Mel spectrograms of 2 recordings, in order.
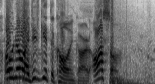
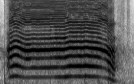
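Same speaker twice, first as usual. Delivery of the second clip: loud, high, held scream; drawn-out yell in the heat of the game; long scream; 9 semitones higher, 7 dB louder than usual. Real, not acted. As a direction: scream it out at full voice. Long scream during firefight.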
